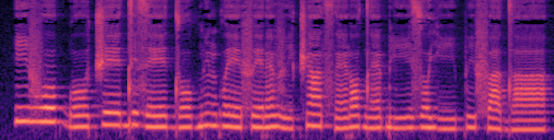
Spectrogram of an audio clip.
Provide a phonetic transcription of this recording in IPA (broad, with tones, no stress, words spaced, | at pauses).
i˦voː˦ɡ͡boː˨ t͡ʃeː˧di˧zeː˨doː˨ bĩ˦ɡʷeː˦˨feː˧ɾɛ̃˦ vi˨t͡ʃã˦sɛ̃˨˦ ɾɔ˦dɛ̃˨˦ ɓiː˨˦zo˦jiː˨pi˦ fa˦˨daː˧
